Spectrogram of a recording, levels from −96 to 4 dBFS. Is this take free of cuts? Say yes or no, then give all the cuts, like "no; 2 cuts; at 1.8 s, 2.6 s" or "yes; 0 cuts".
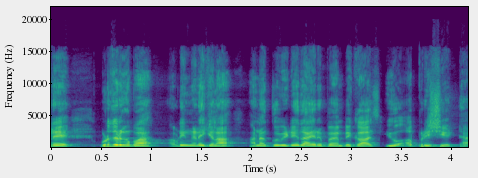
no; 1 cut; at 3.3 s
